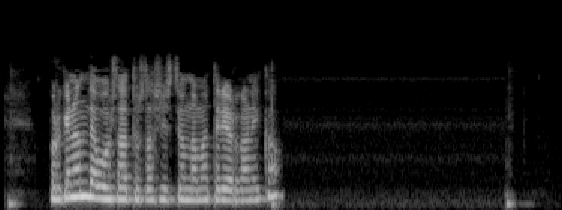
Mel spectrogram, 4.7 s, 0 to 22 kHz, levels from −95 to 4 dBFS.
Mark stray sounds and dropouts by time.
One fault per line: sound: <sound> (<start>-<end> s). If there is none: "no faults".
no faults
